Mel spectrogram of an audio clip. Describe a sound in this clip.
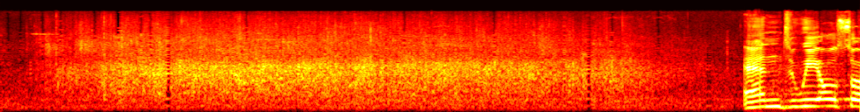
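An audience applauds in a large hall, then the applause fades.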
